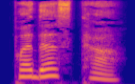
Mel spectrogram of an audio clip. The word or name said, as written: ಪದಸ್ತ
